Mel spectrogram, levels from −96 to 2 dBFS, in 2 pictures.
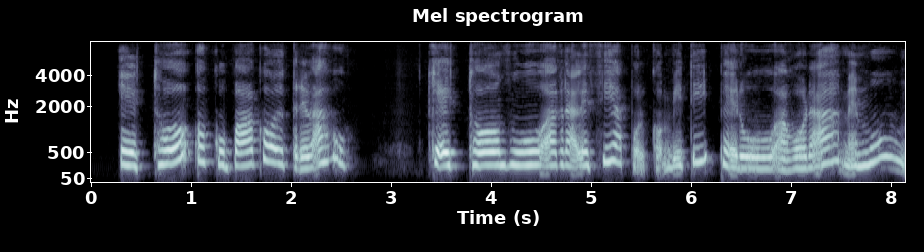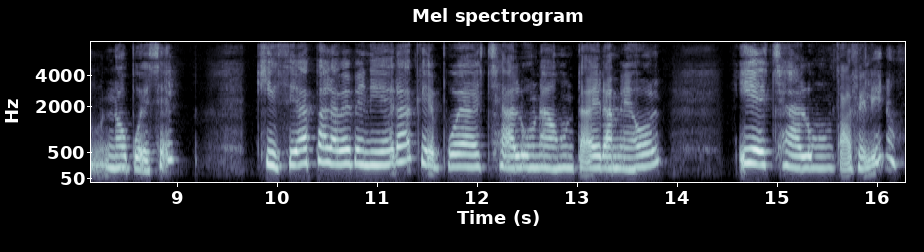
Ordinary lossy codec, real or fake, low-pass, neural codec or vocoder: none; fake; none; codec, 16 kHz, 8 kbps, FreqCodec, larger model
